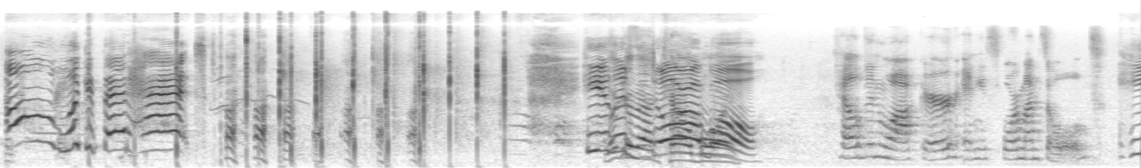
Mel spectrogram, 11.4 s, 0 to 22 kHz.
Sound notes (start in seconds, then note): 2.0 clapping; 2.0 laughing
